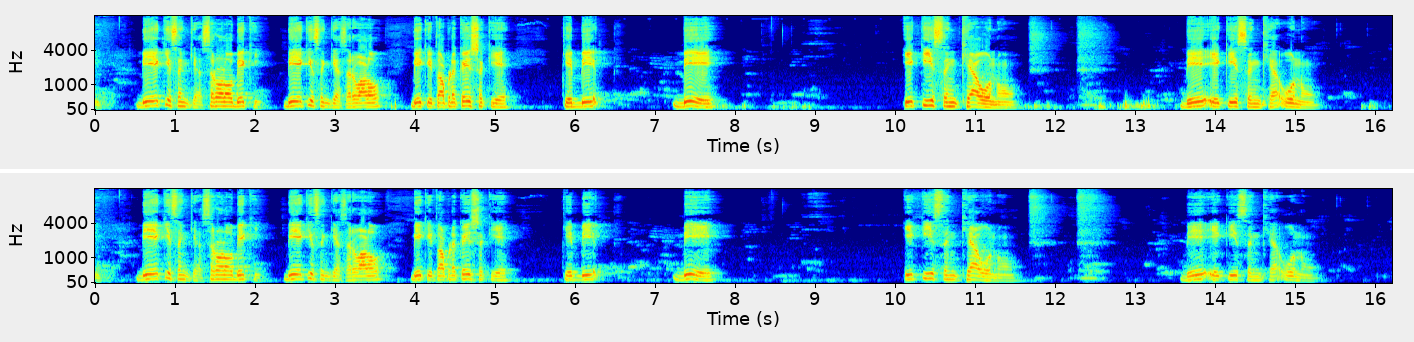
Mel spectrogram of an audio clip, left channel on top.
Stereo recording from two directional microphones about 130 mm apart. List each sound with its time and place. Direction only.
0.5 s speech: 45° left (ahead or behind)
3.9 s speech: 65° left (ahead or behind); by 6.2 s 90° left
7.3 s speech: 90° left
10.1 s speech: 90° left
13.7 s speech: 90° left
